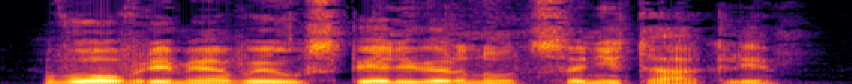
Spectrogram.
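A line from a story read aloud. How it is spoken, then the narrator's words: Plain. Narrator (Russian): спросила она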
